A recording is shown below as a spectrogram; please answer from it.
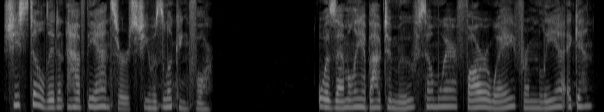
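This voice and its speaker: A woman with a soft, breathy voice, speaking as a podcast host and storyteller. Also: mid-range voice, no echo, studio quality. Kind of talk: scripted story narration and listener thanks.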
